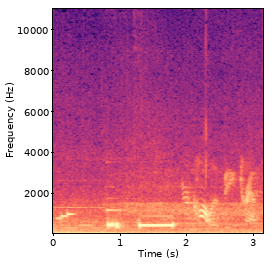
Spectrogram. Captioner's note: answering machine beep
